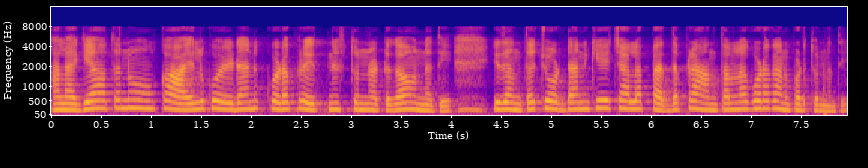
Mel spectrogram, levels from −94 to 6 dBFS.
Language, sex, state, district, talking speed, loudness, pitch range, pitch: Telugu, female, Andhra Pradesh, Srikakulam, 90 wpm, -16 LUFS, 210-245 Hz, 230 Hz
